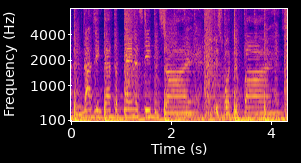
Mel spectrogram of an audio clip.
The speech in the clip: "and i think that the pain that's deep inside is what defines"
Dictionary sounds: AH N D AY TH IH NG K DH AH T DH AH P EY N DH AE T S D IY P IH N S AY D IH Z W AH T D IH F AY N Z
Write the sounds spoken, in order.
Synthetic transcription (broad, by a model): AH N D AY TH IH NG K DH AH T DH AH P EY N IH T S D IY P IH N S AY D IH Z W AH T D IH F AY N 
